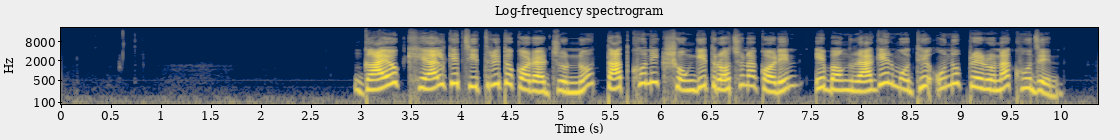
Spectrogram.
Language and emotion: Bengali, neutral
